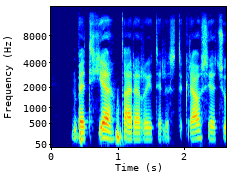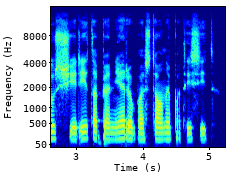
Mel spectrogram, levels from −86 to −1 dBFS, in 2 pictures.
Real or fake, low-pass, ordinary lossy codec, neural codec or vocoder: real; 14.4 kHz; MP3, 96 kbps; none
